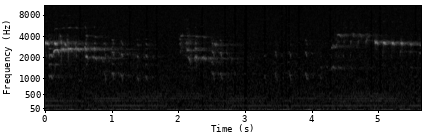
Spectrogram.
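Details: Before sunrise at Big Bear, California, 26 October 2019, a bald eagle pair trades morning greetings: three bursts of shrill, rapid chattering chortles, each a quick run of piping notes sliding lower, with faint hum underneath.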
